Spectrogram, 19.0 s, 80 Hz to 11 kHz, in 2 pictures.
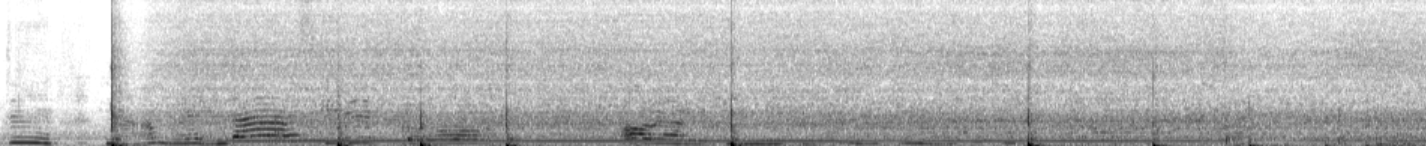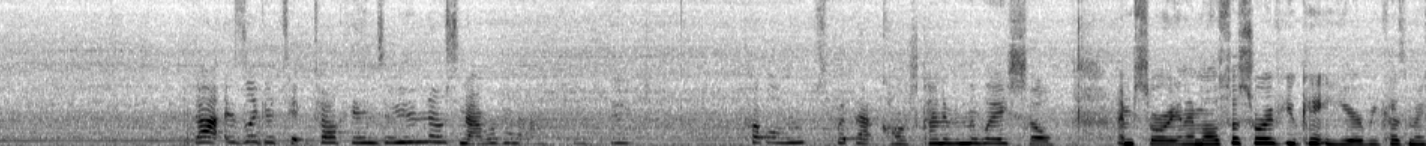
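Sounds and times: vacuum cleaner humming: 0.0 - 19.0
basketball bouncing on pavement: 0.7 - 1.1, 2.1 - 3.7, 4.8 - 5.2, 6.8 - 9.3.

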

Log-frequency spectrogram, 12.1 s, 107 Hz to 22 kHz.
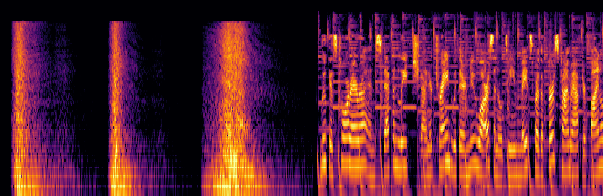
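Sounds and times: whoosh with deep boom: 0.2 - 6.3.

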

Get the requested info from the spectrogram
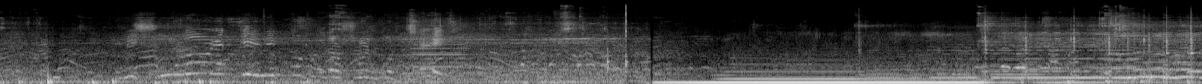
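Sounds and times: tabla strokes: 6.6 - 12.0.

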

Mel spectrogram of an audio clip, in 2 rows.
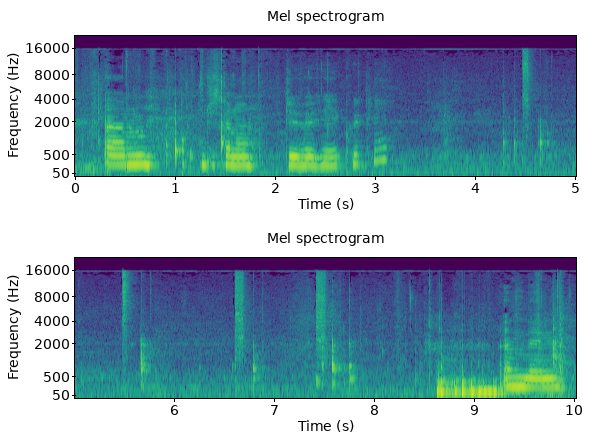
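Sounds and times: spray bottle spritzing: 4.5 - 4.7, 6.6 - 7.8.

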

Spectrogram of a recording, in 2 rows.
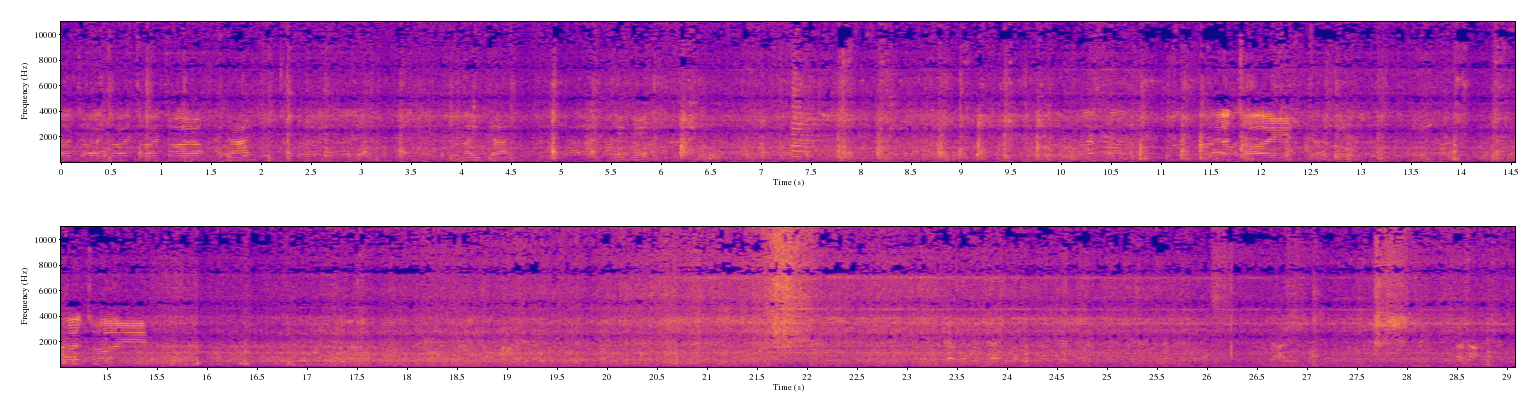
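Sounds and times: train wheels rumbling on rail: 0.0 - 29.0.

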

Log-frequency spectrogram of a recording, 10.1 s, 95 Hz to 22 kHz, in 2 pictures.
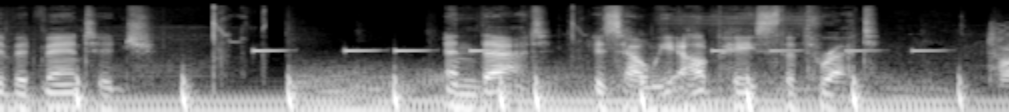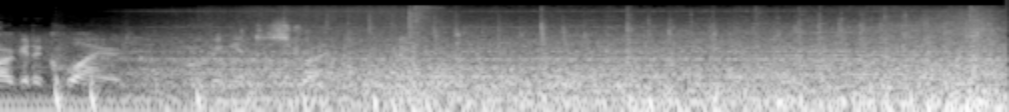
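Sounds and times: helicopter flying past: 5.5 - 10.0.

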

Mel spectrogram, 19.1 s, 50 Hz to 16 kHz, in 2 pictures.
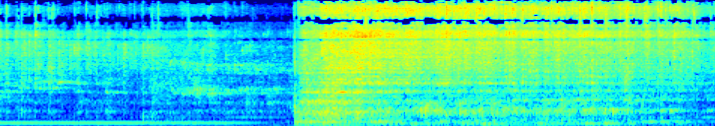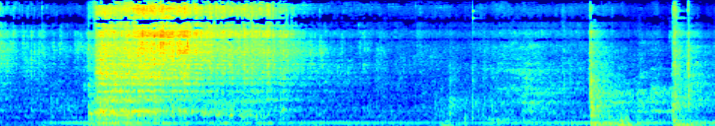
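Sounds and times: urinal flushing: 0.0 - 18.5.

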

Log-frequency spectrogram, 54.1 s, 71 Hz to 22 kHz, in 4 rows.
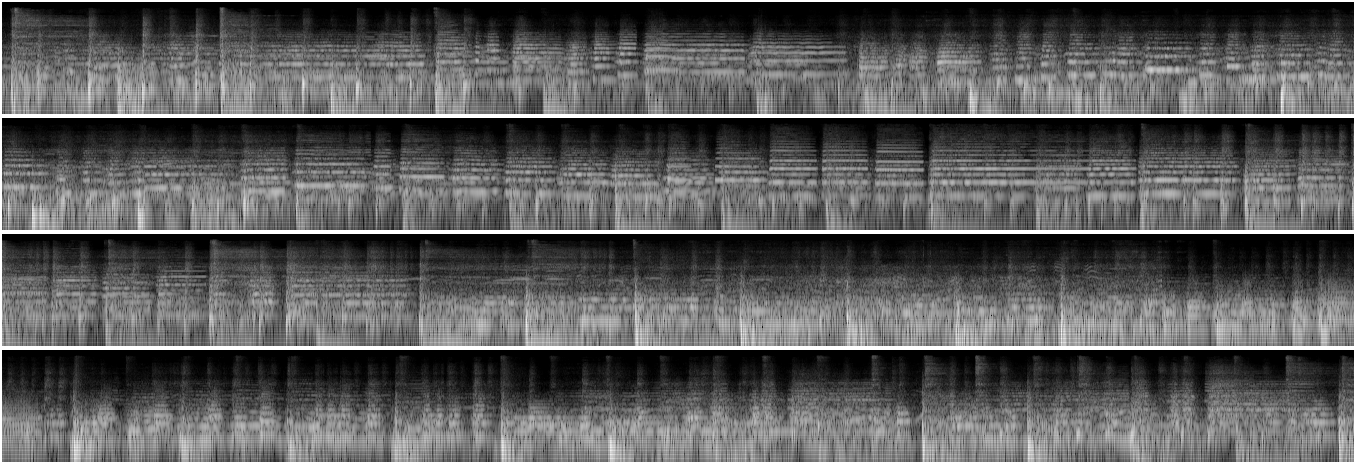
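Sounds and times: brass band marching: 0.0 - 54.0
drums and cymbals: 0.0 - 54.0.

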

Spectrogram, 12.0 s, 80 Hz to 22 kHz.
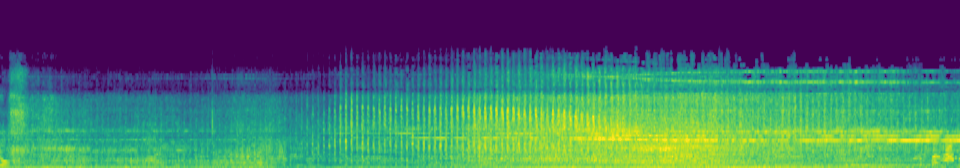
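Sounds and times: helicopter engine and rotor: 0.0 - 12.0.

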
